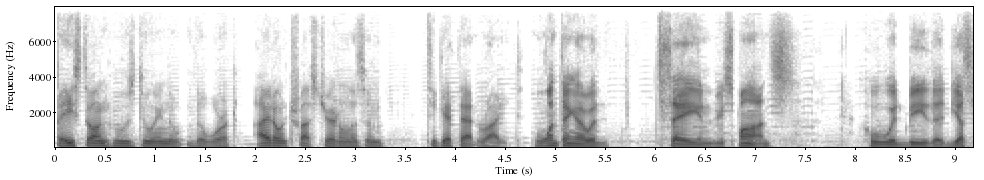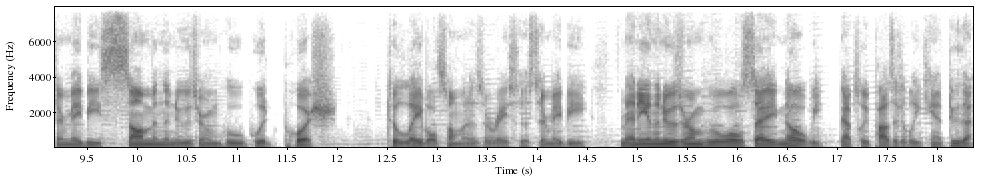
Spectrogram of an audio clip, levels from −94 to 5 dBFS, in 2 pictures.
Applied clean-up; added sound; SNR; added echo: neural separator model SepFormer DNS4.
